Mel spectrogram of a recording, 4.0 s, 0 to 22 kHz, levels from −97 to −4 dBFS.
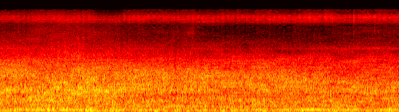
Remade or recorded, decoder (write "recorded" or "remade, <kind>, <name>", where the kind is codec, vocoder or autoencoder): remade, codec, SNAC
